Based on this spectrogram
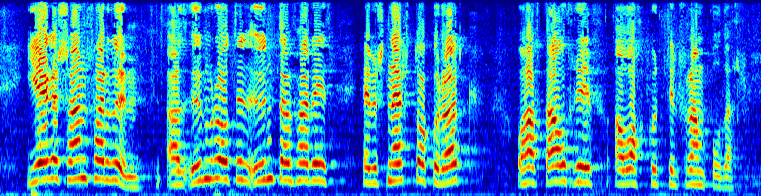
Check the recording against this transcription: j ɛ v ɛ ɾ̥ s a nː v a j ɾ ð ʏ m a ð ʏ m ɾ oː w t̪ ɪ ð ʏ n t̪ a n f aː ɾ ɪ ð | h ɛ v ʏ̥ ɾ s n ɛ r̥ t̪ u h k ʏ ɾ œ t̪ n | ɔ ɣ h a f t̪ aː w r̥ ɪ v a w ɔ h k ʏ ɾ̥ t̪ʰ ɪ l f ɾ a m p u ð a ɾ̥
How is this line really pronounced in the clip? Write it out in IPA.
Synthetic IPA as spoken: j ɛ ɣ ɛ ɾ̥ s a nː f a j ɾ ð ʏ m a ð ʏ m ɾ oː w t̪ ɪ ð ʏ n t̪ a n f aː ɾ ɪ ð | h ɛ v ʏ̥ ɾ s n ɛ r̥ t̪ ɔ h k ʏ ɾ œ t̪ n | ɔ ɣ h a f t̪ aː w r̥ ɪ v a w ɔ h k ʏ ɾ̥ t̪ʰ ɪ l f ɾ a m p u ð a ɾ̥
